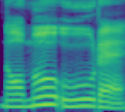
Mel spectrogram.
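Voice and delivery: said quickly. Teaching a Korean phrase, the speaker says it again, faster. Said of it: "if you say this faster".

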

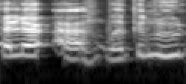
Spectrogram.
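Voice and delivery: cartoonish Indian shopkeeper accent. Asked how a favorite cartoon character's voice goes, doing an Apu voice. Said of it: "How does his voice go?".

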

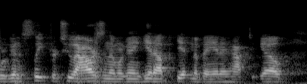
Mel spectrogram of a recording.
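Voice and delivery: ordinary talk, nothing marked

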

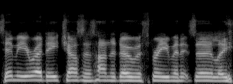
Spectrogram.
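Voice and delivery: frantic, panicked voice, high-pitched and loud. Retelling what Alex said in the earpiece: imitating Alex panicking. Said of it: "Alex really panicking and going".

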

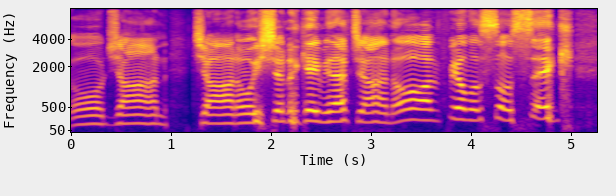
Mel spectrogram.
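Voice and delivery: loud, high, drawn-out, queasy, sick-sounding complaint. Acting out the cat after he eats lasagna: imitating Garfield feeling sick. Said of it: "and then he's like".

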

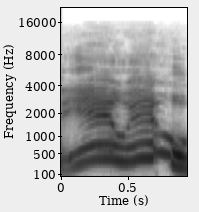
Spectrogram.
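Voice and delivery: put-on very high shouted yell. Retelling shouting out during a longboard giveaway, retelling a shout. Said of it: "Eu gritei".

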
